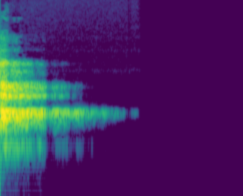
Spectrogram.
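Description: The echoing tail of a man's drawn-out shout, ringing on a steady note and fading out within the first second, then dead silence.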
